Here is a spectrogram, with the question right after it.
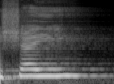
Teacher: sebab ada ya sukun yang sebelumnya berbaris fathah maka kita lembutkan atau kita lunakkan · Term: harfulin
